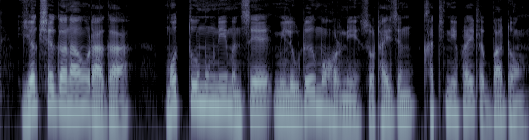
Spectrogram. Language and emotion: Bodo, neutral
